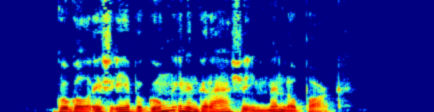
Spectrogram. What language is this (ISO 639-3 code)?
fry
